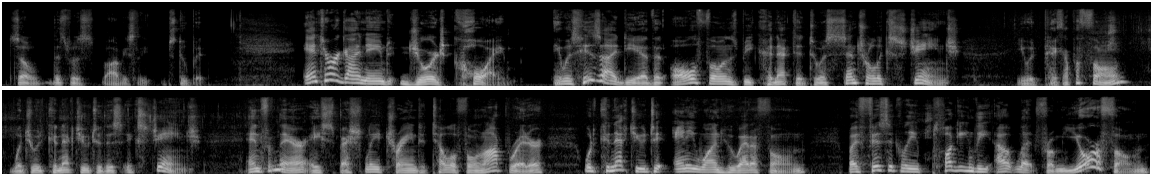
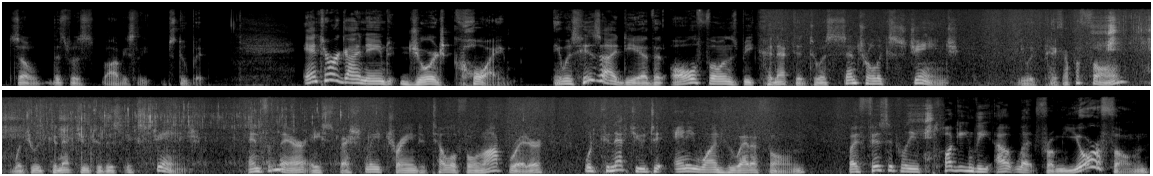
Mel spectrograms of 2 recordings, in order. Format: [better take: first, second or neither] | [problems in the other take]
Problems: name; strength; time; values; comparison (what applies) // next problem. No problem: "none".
first | hiss; loud; from 7.5 to 21 s; 6 dB below the speech; faint in the first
